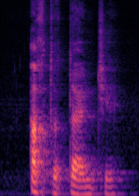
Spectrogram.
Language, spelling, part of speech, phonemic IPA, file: Dutch, achtertuintje, noun, /ˈɑxtərtœyncə/, Nl-achtertuintje.ogg
- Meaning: diminutive of achtertuin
